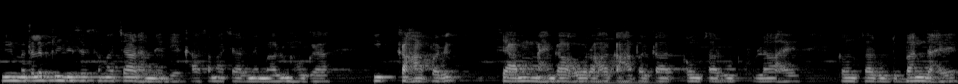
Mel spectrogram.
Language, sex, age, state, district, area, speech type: Hindi, male, 45-60, Uttar Pradesh, Hardoi, rural, spontaneous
